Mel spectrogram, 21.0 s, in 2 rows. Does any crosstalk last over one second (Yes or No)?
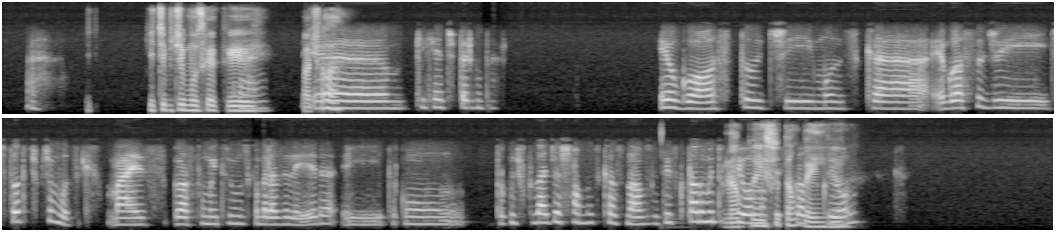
Yes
